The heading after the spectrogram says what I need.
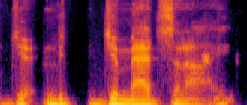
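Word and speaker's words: jimmadseni: I didn't make the so the Allosaurus in the first issue is an Allosaurus jimitsoni. Or how do you pronounce it? Well, Jim Madsen, so I pronounce it Jim Madsoni.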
